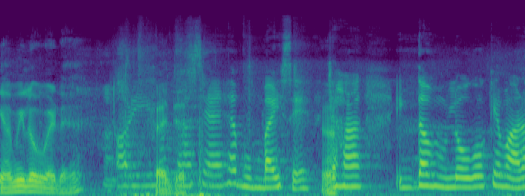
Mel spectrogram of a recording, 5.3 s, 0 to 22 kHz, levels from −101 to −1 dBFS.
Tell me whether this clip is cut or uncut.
uncut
